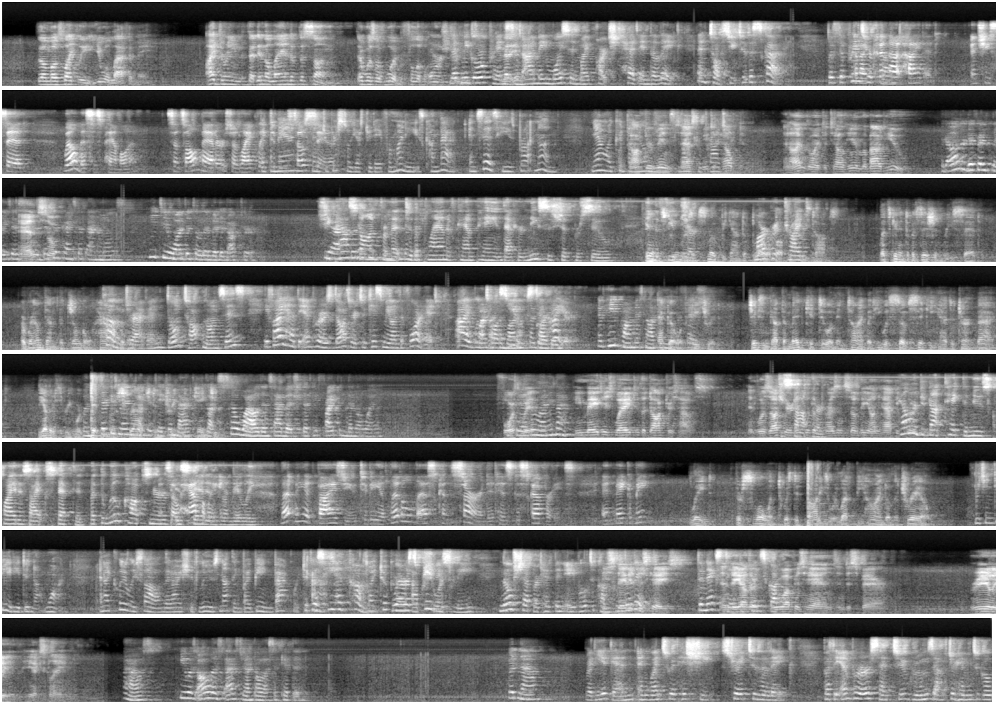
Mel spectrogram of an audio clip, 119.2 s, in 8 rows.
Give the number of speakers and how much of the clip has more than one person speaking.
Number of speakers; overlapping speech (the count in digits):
8, about 23%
